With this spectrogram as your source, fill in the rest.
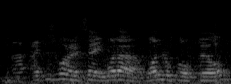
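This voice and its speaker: A man's voice: high voice, fairly even intonation, fast talker, darkish tone. A man in the audience giving a heartfelt, earnest comment. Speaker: audience member. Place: theater audience. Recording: echoey hall from far off.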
